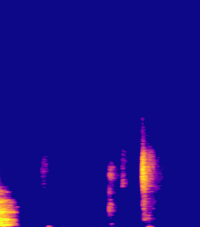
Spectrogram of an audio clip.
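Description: A few faint clicks on a computer during a pause, the sharpest about a second and a half in, as the presentation slide is advanced to its next step.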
